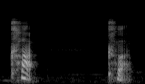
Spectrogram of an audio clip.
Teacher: the last is p that occurs in the final position preceded by a vowel and unaspirated.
